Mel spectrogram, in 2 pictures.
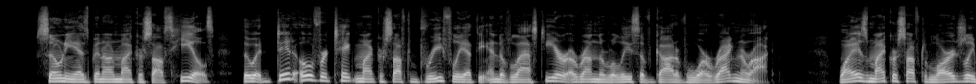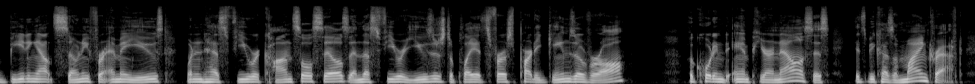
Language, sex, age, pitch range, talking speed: English, male, 30-49, 110-135 Hz, 180 wpm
